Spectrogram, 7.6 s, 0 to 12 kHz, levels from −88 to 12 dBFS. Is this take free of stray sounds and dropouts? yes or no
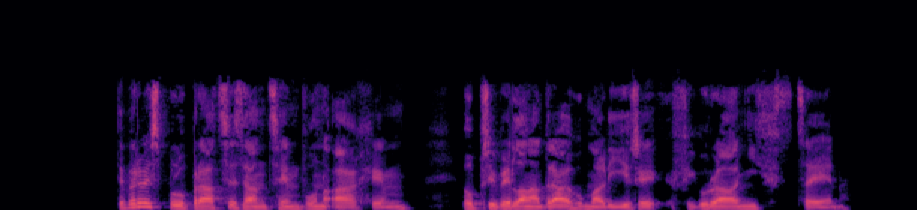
yes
